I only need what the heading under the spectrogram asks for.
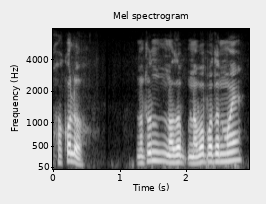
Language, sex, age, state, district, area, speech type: Assamese, male, 18-30, Assam, Majuli, urban, spontaneous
